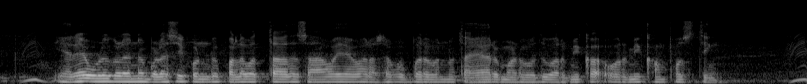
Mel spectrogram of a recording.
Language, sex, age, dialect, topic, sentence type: Kannada, male, 41-45, Mysore Kannada, agriculture, statement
